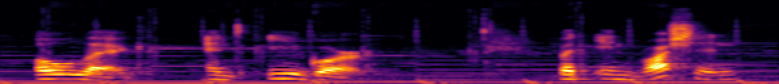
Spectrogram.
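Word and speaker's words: Олег: Because in all of them, O is not stressed. And what does it mean? Right, you read it as A. Boris, Oleg, Igor.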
